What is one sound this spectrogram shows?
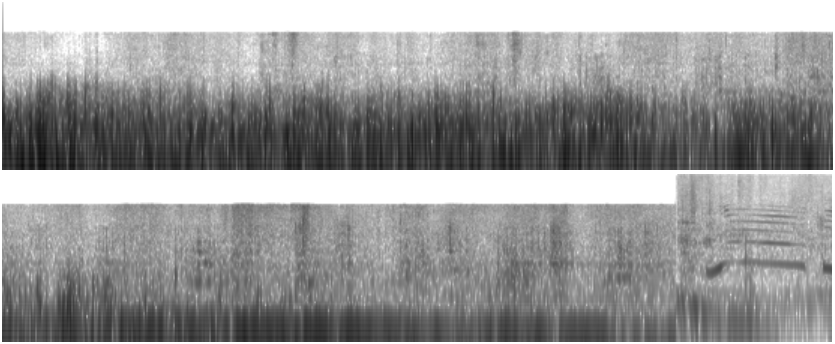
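A dog's paws patter quickly across grass.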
